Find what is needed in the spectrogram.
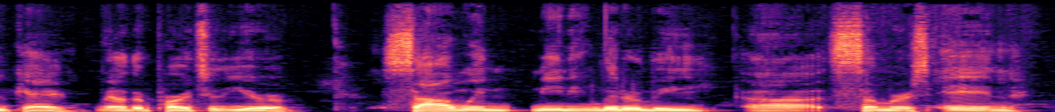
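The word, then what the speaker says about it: Samhain: m h a i n sa but it's pronounced sin so um it started to have some of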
